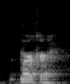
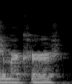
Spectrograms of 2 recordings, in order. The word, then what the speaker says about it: Merkur: Razor of 2014 was Merkur 34C. Merkur. Depends on where you are, is how you say it. I say Mercur, so that's what you're gonna hear.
